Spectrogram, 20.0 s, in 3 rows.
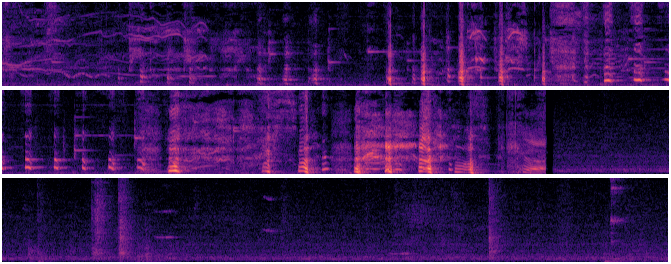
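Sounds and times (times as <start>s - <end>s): person laughing hard: 0.0s - 12.1s.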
